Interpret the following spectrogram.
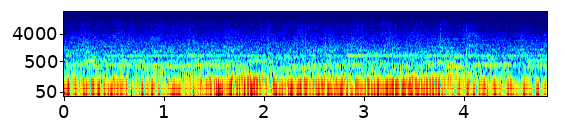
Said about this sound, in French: Ah, il pleut.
